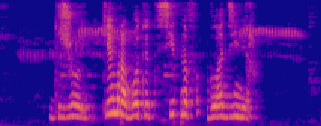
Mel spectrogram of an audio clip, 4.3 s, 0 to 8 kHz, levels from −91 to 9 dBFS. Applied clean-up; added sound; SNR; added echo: classical method log-MMSE.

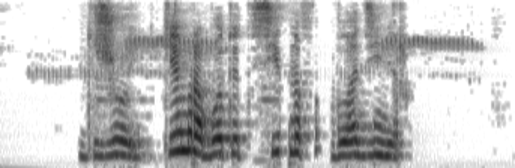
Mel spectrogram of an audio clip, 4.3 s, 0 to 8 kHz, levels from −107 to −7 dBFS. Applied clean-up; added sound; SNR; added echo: classical method spectral subtraction.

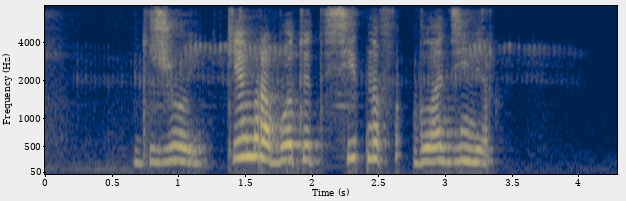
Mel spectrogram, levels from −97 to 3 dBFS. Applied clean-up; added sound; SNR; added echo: neural mask model RNNoise.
